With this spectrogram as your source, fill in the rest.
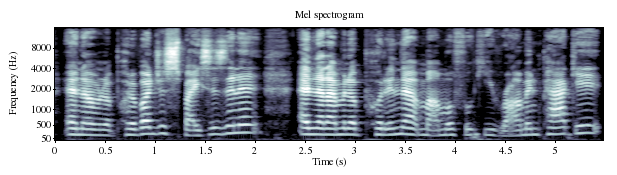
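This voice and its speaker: Bright, sharp tone from a woman at medium pitch, fairly even intonation, fairly quick pace, very clean recording with a silent background. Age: 20s. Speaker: podcast host. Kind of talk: casual chat. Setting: at home. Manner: pitch breaking up and down; chatty filler-heavy.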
